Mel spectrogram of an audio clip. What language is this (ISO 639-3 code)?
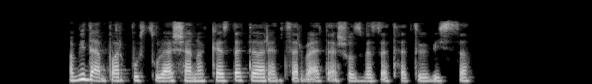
hun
